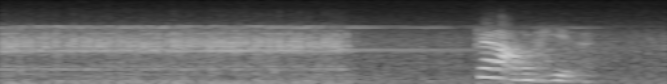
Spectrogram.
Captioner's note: phone ringing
